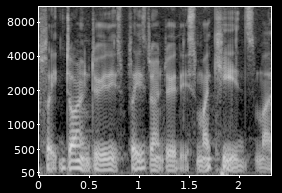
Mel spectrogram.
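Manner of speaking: desperate, pleading, begging tone. Retelling being walked to the prison truck, reenacting own begging for life. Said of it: "I was begging for my life".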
